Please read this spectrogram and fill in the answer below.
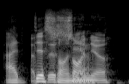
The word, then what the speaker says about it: Adesanya: I still say it Adesanya. – Adesanya. – Okay, yeah. There's some emphasis there in the middle that I can't quite hit.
